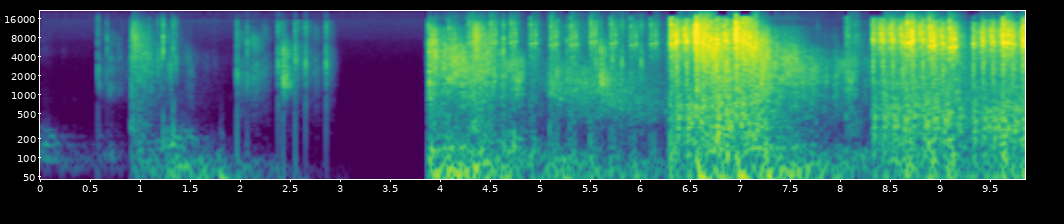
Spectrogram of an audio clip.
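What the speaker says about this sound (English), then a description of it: "Here comes some gunfire toward the A side" Bursts of automatic gunfire and rapid shots from a 2v2 tournament match in a shooter video game, loud and dense, with a short silent gap before sustained firing resumes and continues to the end.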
